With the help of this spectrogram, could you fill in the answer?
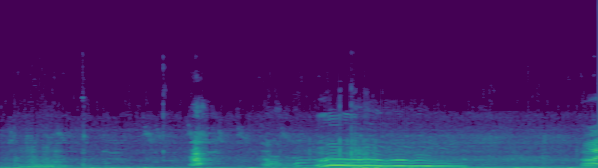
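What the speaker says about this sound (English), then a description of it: "what are you barking at?" A dog in a village barks in a few sharp, separate yaps, then lets out a longer wavering whine-like howl, fairly close amid quiet outdoor background.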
